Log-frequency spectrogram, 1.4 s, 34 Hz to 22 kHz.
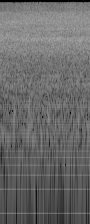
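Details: Pressure canner with its vent pipe fully open: a steady, even hiss of steam with no sputtering, the point at which venting is timed for 10 minutes.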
